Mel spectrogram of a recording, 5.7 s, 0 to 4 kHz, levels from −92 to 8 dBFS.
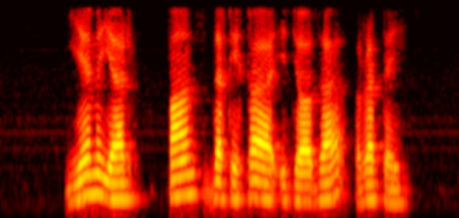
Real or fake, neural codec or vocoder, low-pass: real; none; 3.6 kHz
